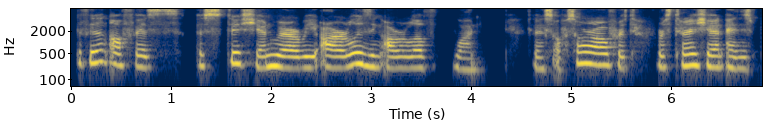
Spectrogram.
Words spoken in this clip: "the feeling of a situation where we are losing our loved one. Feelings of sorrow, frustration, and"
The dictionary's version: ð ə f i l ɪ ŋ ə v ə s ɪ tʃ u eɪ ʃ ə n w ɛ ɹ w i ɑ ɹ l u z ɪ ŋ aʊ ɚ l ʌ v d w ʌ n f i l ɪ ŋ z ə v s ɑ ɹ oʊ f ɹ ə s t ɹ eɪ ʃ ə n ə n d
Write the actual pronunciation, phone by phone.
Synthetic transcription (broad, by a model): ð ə f i l ɪ ŋ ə f ə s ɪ s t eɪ ʃ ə n w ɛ ɹ w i ɑ ɹ l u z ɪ ŋ aʊ ɚ l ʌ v w ʌ n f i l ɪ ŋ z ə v s ɑ ɹ oʊ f ɹ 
